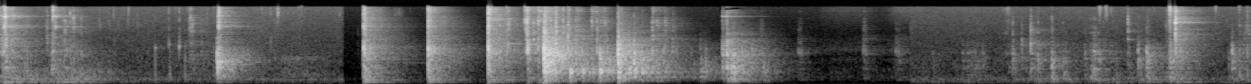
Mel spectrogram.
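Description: Metal hardware of a Pearl Eliminator kick drum pedal clinking and knocking as it is handled and fitted together by hand: a string of separate clinks, the loudest cluster about halfway through, then a brief lull and a few faint clicks near the end.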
